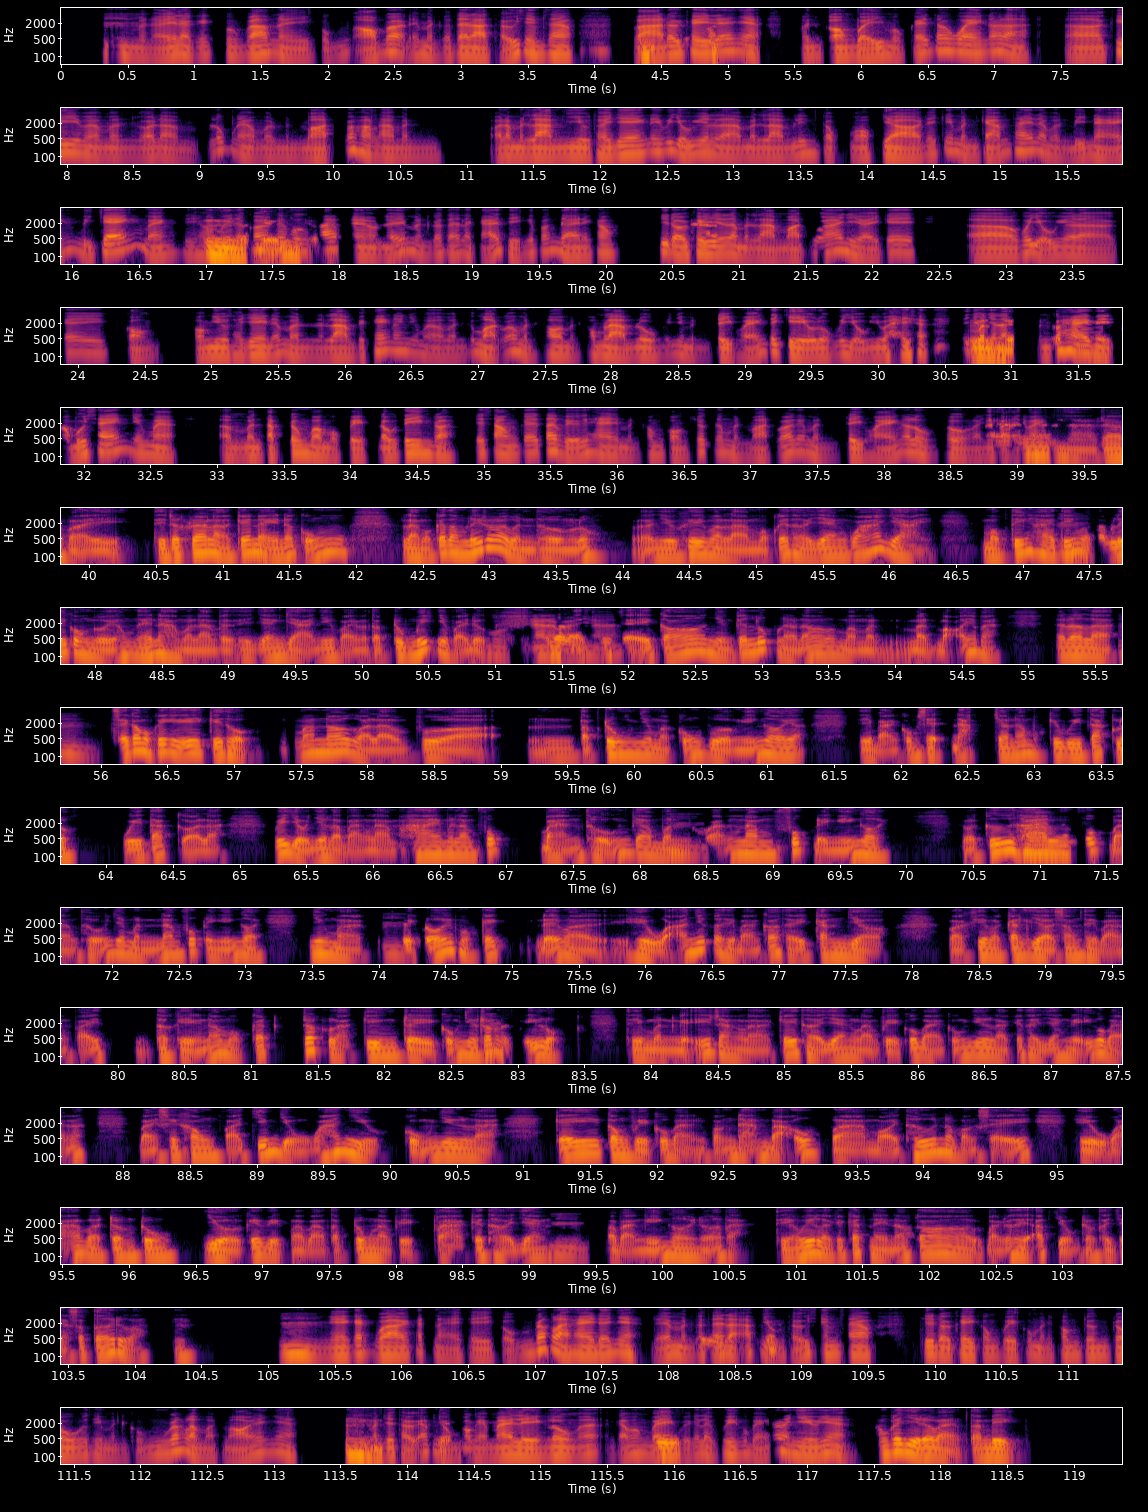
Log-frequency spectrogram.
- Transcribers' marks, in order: other background noise; laughing while speaking: "vậy đó"; tapping
- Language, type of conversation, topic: Vietnamese, advice, Làm sao để tập trung và tránh trì hoãn mỗi ngày?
